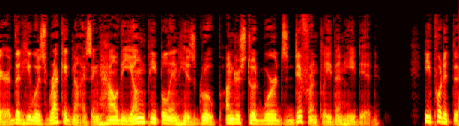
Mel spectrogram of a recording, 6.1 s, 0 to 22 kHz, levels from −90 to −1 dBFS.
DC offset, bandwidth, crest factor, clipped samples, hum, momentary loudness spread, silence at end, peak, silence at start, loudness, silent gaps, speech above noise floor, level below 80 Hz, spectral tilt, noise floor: under 0.1%; 14 kHz; 16 dB; under 0.1%; none; 8 LU; 0 s; -6 dBFS; 0 s; -22 LUFS; none; 43 dB; -36 dBFS; -5.5 dB/octave; -65 dBFS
